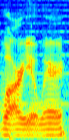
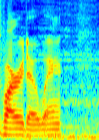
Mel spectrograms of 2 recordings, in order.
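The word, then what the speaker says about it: WarioWare: So, not Wario wear. Unfortunately, not. It's Waroware.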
